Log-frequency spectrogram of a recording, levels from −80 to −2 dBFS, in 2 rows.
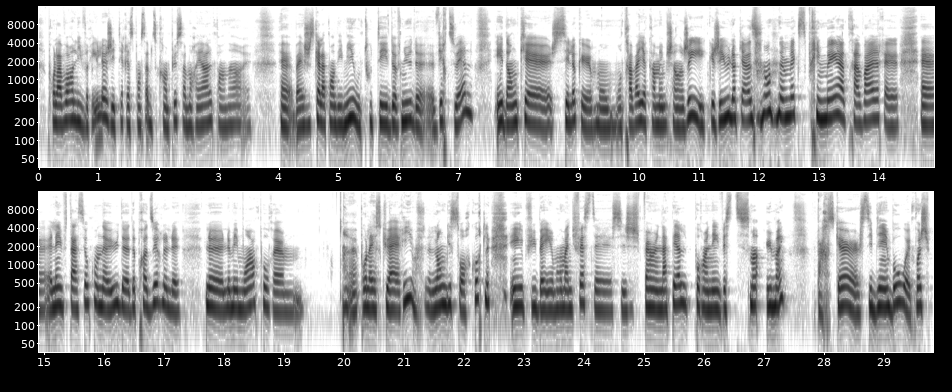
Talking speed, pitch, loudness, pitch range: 180 wpm, 195 Hz, -20 LUFS, 180-215 Hz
